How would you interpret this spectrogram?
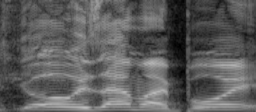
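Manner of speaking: loud, high-pitched hype call; excited greeting. Acted. Indrid Cold hailing his boy, loud excited greeting. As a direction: holler happily to a buddy.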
